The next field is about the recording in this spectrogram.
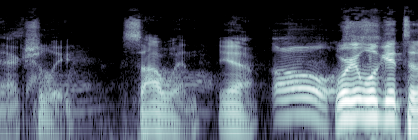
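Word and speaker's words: Samhain: you shouldn't me so yeah mitch you're saying sam hayne it's pronounced sauhan actually sawin yeah oh we'll get to that in a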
